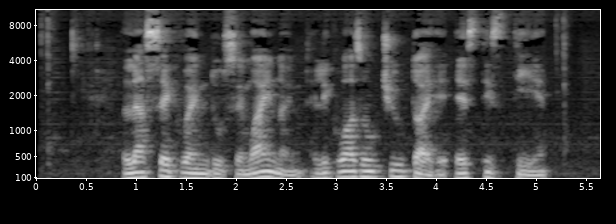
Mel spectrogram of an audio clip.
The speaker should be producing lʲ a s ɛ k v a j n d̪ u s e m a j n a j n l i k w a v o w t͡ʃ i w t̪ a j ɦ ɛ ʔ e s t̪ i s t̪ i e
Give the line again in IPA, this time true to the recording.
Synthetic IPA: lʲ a s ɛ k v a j n d̪ u s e m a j n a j n l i k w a z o w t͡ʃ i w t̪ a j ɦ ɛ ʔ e s t̪ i s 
